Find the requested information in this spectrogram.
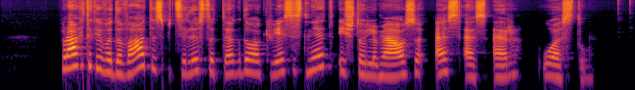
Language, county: Lithuanian, Vilnius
